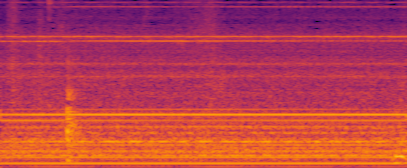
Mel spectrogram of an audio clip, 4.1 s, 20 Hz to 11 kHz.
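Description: Steady machine hum from a Supermax YCM-16VS CNC milling machine standing powered with the spindle in neutral, a low hum under a high, even whine, with one light click under a second in.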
